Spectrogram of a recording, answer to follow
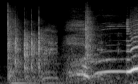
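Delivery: sharp, high gasp of dismay; high shocked gasp. Real, not acted. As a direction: gasp as if the dice betrayed you. Dismay at a dice roll.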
